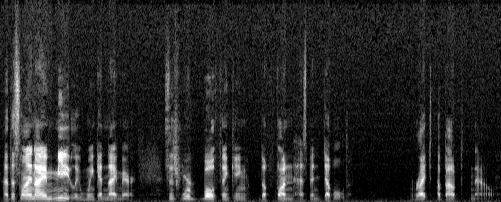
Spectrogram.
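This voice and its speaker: A man giving an animated first-person dramatic reading of a fan fiction story. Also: medium pitch, moderate pace, creaky, no echo. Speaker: amateur story reader.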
